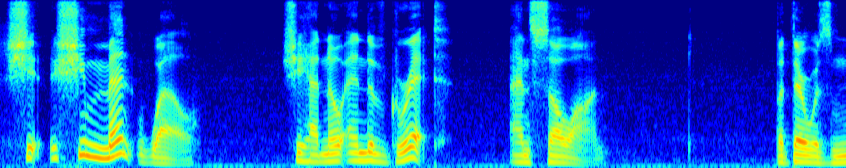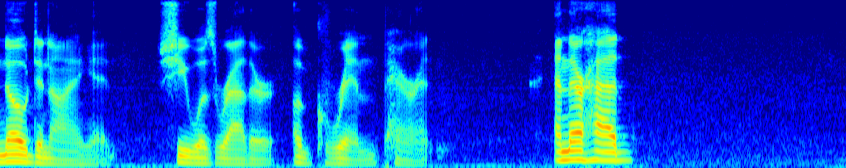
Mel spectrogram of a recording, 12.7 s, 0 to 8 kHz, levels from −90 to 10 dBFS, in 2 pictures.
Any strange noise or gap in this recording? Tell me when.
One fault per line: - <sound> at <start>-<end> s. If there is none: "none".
none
